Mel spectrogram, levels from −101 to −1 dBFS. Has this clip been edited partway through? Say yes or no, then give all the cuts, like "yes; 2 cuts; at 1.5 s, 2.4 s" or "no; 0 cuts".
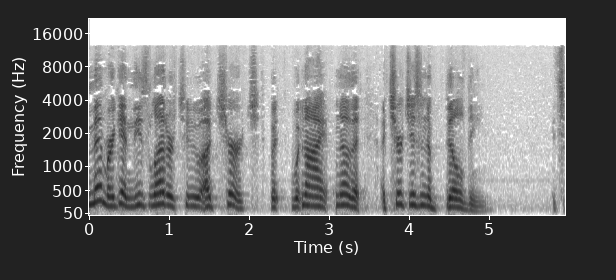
yes; 4 cuts; at 1.1 s, 2.2 s, 2.7 s, 3.1 s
